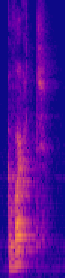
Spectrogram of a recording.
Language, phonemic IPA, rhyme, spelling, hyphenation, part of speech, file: Dutch, /kʋɑrt/, -ɑrt, kwart, kwart, noun, Nl-kwart.ogg
- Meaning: a quarter, one of four (equal) parts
